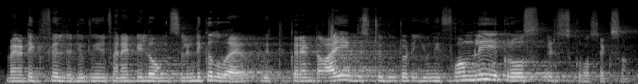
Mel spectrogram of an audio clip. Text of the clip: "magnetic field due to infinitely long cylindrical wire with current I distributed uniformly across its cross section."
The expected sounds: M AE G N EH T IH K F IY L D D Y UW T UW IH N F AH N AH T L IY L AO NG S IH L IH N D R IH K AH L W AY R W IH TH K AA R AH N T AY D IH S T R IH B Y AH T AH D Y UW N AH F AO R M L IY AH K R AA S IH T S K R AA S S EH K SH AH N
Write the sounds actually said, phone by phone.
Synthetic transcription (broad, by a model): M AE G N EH T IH K F IY L D D Y UW T UW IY N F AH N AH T IY L AO NG S IH L IH N D R IH K AH L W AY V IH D K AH R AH N T AY D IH S T R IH B Y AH T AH D Y UW N AH F AO R M L IY AH K R AA S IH T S K R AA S S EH K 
